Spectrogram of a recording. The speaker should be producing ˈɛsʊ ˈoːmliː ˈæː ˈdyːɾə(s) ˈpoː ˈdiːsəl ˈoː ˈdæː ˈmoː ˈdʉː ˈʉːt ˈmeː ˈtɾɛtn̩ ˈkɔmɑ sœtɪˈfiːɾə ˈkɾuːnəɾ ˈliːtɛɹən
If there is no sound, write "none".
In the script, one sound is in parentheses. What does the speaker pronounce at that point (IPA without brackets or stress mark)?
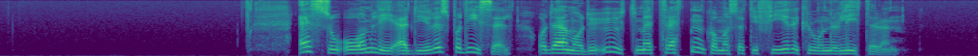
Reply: s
